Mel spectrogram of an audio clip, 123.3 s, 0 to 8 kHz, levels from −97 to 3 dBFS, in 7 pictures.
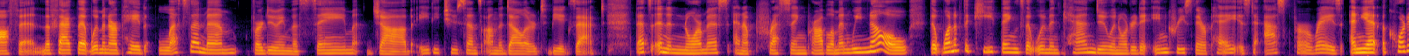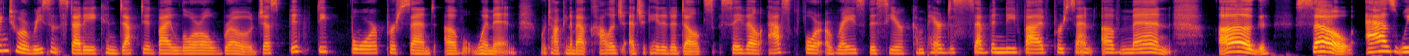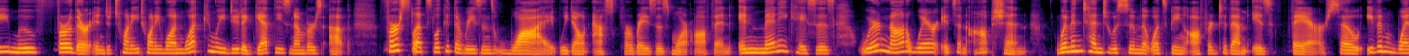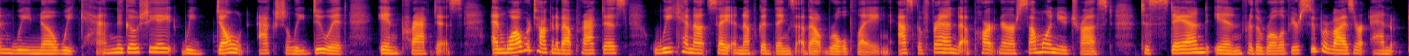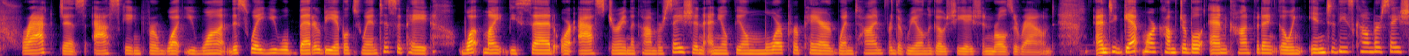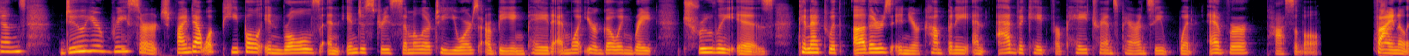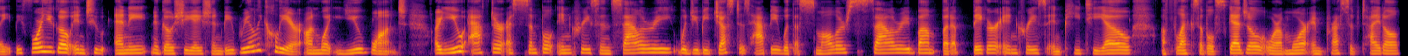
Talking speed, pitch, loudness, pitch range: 155 wpm, 175 Hz, -20 LUFS, 160-200 Hz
